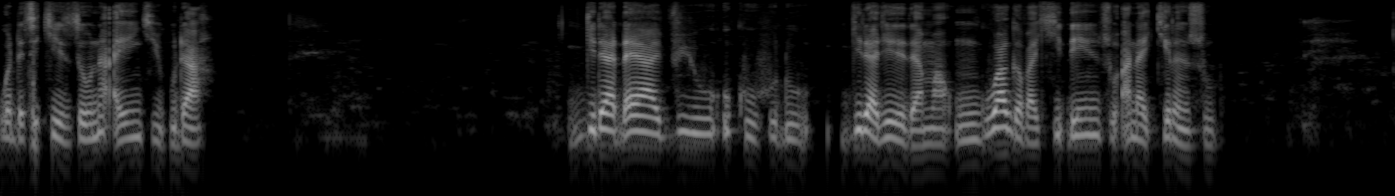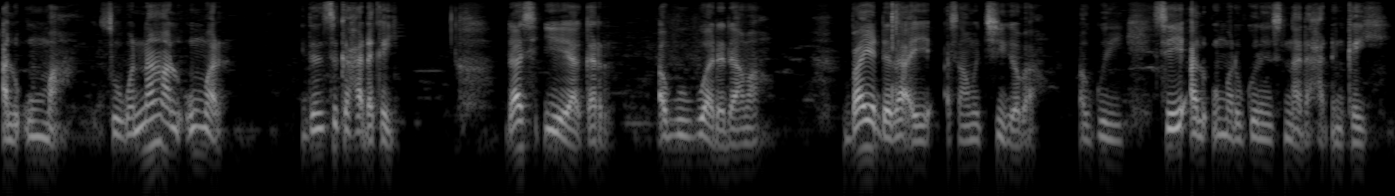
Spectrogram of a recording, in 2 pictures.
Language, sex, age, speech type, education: Hausa, male, 15-29, spontaneous, tertiary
